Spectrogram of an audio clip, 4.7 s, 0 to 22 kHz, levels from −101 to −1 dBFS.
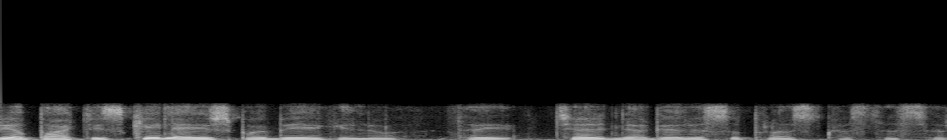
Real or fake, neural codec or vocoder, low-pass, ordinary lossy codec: fake; codec, 16 kHz, 4 kbps, X-Codec, HuBERT features, trained on LibriSpeech; 5.4 kHz; Opus, 32 kbps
